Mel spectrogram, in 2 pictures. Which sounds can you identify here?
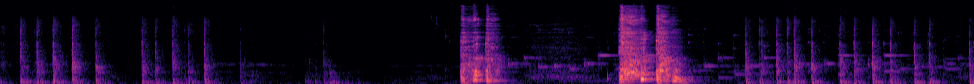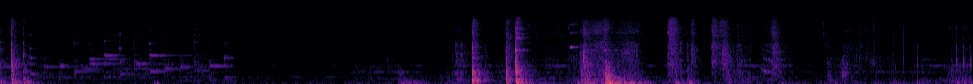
keyboard typing, phone ringing, footsteps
